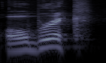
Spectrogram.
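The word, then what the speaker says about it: Olbrich: second round to take Australian big man Lachlan Olrich. That is actually only the second time in my life I've pronounced his name correctly, so kudos to me.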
